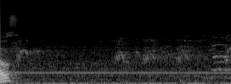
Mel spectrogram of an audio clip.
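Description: Quiet outdoor football-ground ambience under a steady faint hum, with faint distant calls a little over a second in and again near the end.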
